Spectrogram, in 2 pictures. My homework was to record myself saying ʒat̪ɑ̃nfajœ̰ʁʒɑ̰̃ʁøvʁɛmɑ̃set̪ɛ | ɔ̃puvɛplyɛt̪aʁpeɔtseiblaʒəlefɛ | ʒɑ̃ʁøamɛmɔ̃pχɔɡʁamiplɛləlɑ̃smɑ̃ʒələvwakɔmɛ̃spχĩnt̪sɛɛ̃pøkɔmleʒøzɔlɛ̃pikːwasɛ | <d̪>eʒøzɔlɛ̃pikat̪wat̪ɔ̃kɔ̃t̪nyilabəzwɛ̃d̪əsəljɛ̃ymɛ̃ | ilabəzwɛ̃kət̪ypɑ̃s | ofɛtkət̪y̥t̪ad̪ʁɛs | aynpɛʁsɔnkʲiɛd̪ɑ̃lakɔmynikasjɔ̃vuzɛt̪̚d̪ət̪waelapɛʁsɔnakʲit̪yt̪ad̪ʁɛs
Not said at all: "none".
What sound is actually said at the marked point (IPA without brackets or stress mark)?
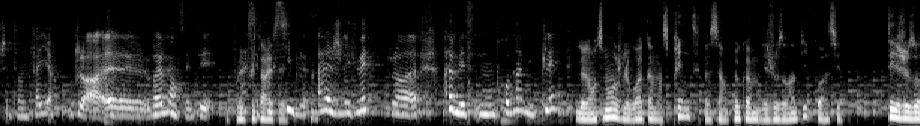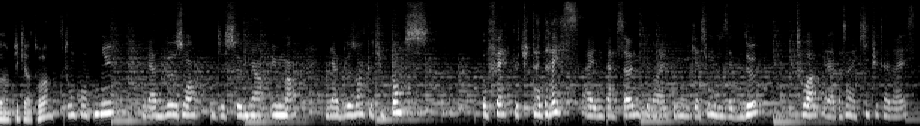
t̪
